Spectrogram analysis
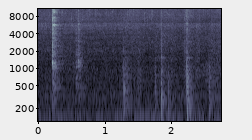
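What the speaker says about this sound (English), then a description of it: "You have to keep stirring in the low flame until the rava is roasted well" Rava (semolina) being stirred and roasted in a pan over a low flame: scattered scraping strokes and soft ticks of the spoon against the pan, fairly quiet, with no voices.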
